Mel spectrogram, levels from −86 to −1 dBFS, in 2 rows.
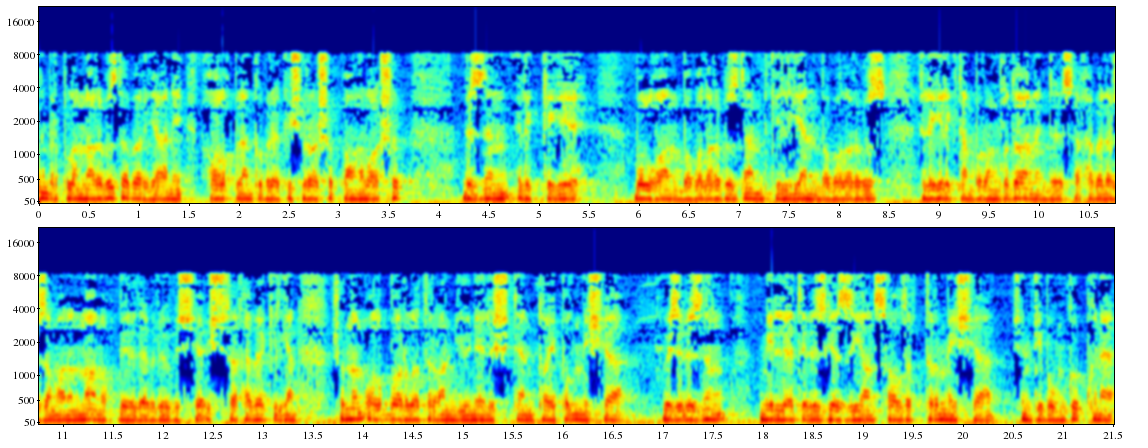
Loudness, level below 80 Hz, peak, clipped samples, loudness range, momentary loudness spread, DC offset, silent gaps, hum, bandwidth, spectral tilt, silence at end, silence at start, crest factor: -14 LUFS; -28 dBFS; 0 dBFS; under 0.1%; 2 LU; 5 LU; under 0.1%; none; none; 8.8 kHz; -5 dB/octave; 0 s; 0 s; 12 dB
